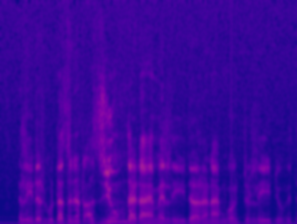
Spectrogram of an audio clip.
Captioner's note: none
